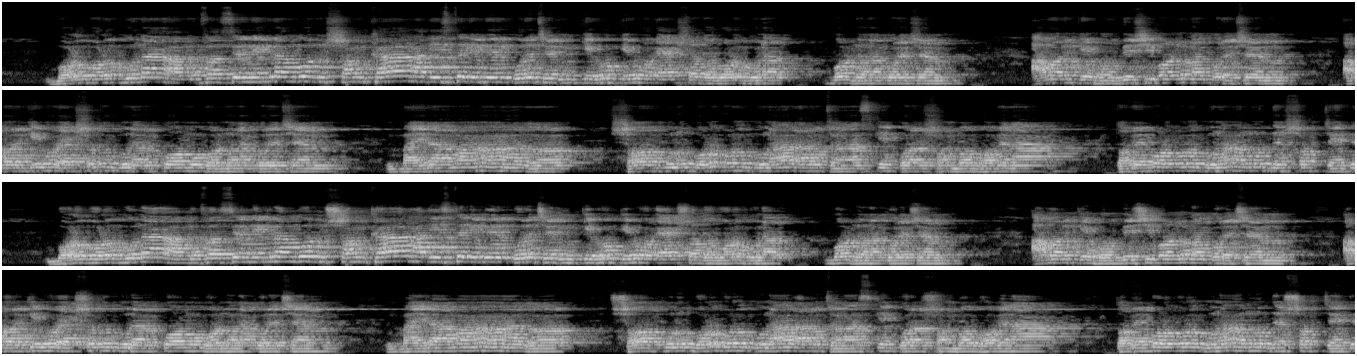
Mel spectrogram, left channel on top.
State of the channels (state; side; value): normal; both; correlation 0.50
